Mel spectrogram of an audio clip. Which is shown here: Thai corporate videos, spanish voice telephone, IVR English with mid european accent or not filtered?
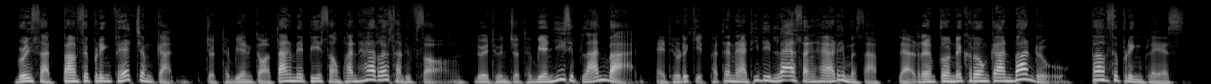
Thai corporate videos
